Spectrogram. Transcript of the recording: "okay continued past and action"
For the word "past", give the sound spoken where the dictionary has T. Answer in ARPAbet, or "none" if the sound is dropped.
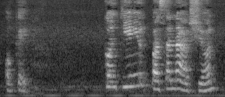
none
